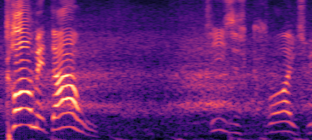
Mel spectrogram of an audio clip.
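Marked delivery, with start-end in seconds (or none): 0.1-1.0 raised, high-pitched plea; exasperated calling out; urgent shout. Real, not acted. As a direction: call out urgently to the team. Urging team to settle.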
